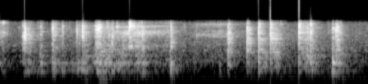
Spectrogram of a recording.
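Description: Hands working the lid and rubber-strap latches of a metal tractor-cab toolbox: a rapid, irregular series of clicks, taps and small knocks.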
